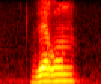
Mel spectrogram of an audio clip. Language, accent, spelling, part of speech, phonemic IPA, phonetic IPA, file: Armenian, Eastern Armenian, ձեղուն, noun, /d͡zeˈʁun/, [d͡zeʁún], Hy-ձեղուն.ogg
- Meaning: ceiling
